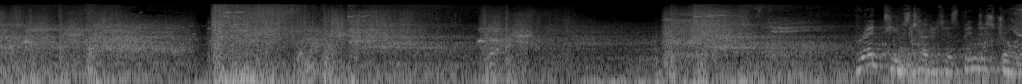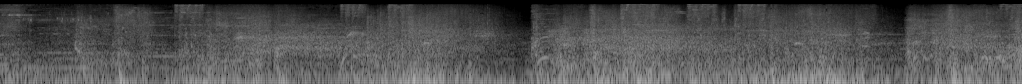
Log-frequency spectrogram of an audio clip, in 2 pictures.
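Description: Video game spell effects and hits clash in a busy battle.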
